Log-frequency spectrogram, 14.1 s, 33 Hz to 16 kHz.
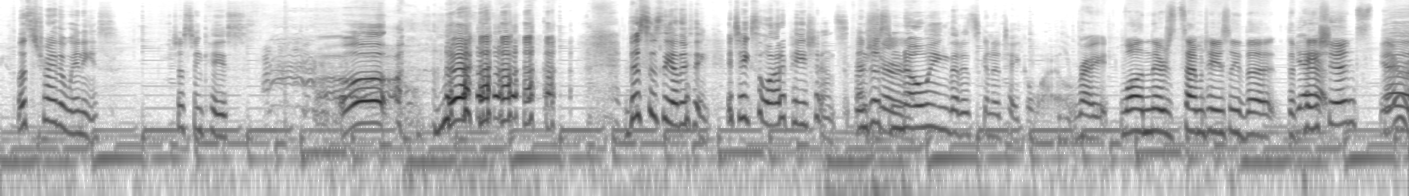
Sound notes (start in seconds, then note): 2.6 horses neighing; 2.7 women laughing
